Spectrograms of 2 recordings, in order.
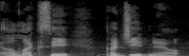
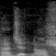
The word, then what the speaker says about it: Pajitnov: So, Tetris was created in June of 1984 by Alexei Pajitnov. I'm still saying that wrong. – Pajitnov? – Sure. – Pajitnov. Yeah, I practiced this and I still said it wrong.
